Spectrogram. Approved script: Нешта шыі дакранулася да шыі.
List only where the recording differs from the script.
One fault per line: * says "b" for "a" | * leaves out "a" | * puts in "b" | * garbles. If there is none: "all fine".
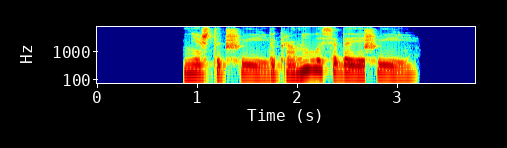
all fine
